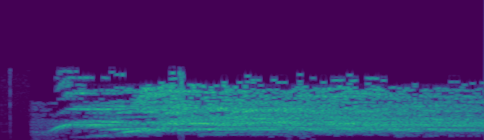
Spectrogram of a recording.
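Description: A crowd of Apple store employees in Towson, Maryland, cheering after unionizing: sudden, loud shouting and whooping that bursts out at once and holds at a steady, bright roar to the end.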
